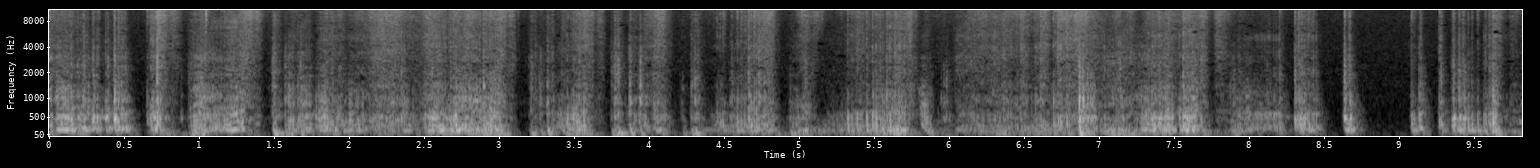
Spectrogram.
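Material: Latex.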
